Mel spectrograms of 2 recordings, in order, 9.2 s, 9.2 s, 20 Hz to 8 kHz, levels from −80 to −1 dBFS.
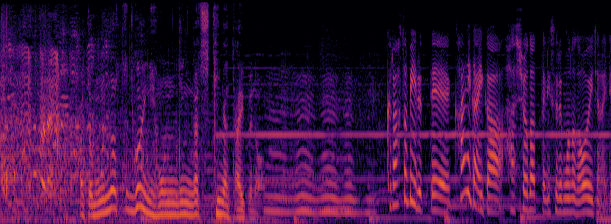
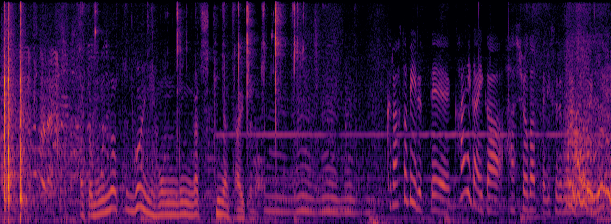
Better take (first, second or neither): first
